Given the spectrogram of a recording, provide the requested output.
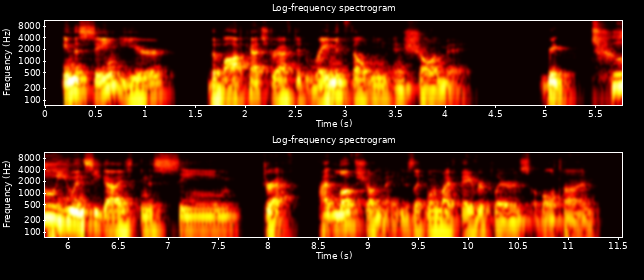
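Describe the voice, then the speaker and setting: A man speaks at a moderate pace and a medium pitch. His tone is animated, with lively intonation. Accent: American. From US South, North Carolina (Greensboro). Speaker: sports writer. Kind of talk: casual chat.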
